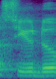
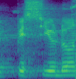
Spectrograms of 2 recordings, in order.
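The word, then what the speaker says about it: pseudo: this it इज अ सूडो force इसका मतलब क्या हुआ अी सीडो में पी साइलेंट होता है य पिडो नहीं है प्लीज ये सूडो फोर्स है ओके मैं एक एग्जांपल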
